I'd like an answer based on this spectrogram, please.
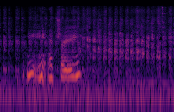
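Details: Rottweiler named Macho panting during a game of fetch: after a brief burst of human speech, steady rapid breathy pulses repeat about four times a second until the end.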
